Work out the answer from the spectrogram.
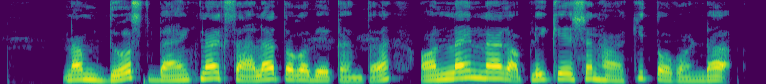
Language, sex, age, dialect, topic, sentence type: Kannada, female, 25-30, Northeastern, banking, statement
